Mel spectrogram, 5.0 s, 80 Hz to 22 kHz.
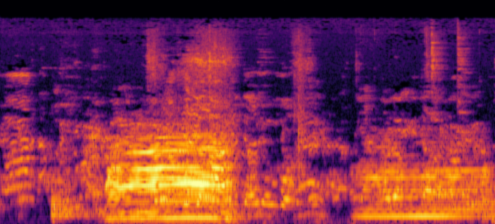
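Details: At Purwakarta's livestock market on Monday, 15 July 2024, beef cattle give two sustained, low, rich moos about a second apart, each over a second long, with faint music and crowd noise.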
